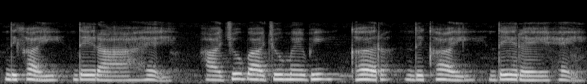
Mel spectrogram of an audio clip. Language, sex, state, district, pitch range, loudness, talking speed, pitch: Hindi, female, Odisha, Khordha, 200-225 Hz, -15 LUFS, 135 wpm, 215 Hz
